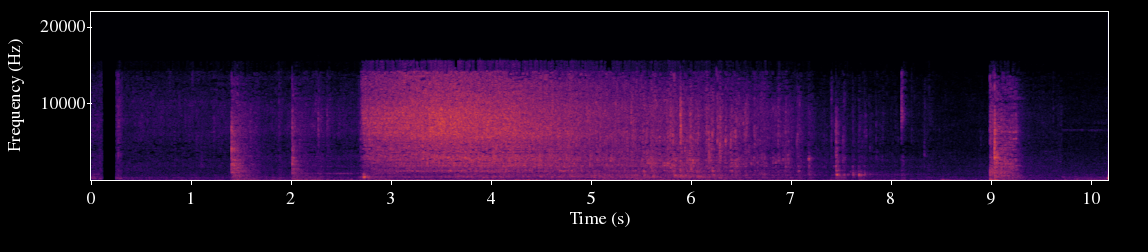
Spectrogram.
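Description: Mixed fish curry gravy for a koduva fish dish is poured into frying garlic and onion, setting off a loud sudden sizzle and bubbling that slowly fades, framed by stirring clatters of a utensil against the pan.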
